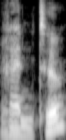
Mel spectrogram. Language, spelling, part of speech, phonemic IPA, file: German, Rente, noun, /ˈʁɛntə/, De-Rente.ogg
- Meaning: pension, retirement pay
